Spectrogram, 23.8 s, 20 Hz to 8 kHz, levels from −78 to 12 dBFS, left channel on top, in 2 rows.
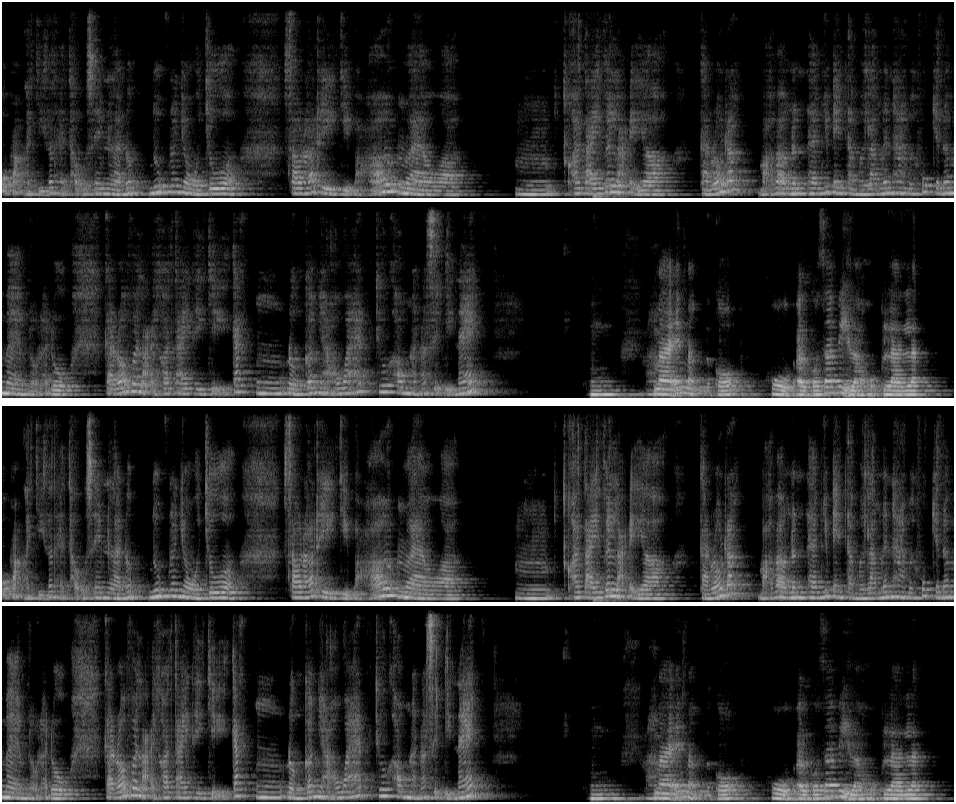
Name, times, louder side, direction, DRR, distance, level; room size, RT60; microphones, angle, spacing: voice 1, 0.0-5.7 6.4-17.8 20.0-20.2, right 1 dB, 55° right, 5 dB, 0.9 m, -24 dB
voice 2, 19.2-19.7 20.0-21.2 21.5-23.3, left 1 dB, 30° left, 7 dB, 0.5 m, -19 dB
5.1 x 3.8 x 5.4 m, 0.68 s
head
